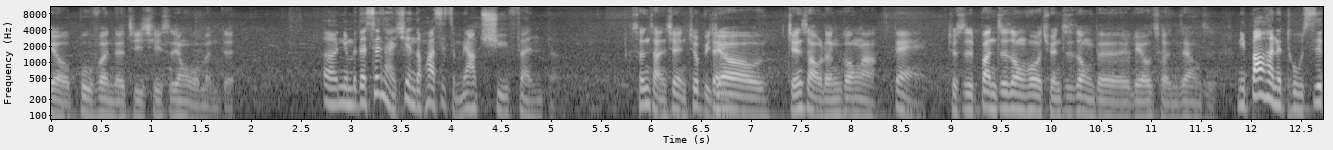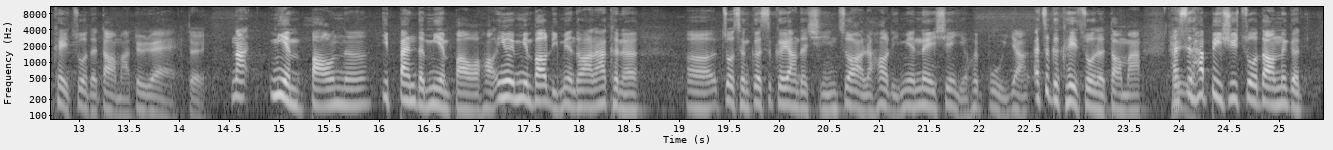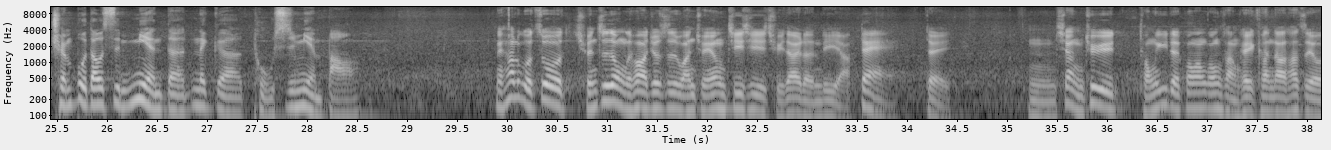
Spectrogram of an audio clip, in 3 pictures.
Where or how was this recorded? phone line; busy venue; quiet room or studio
busy venue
